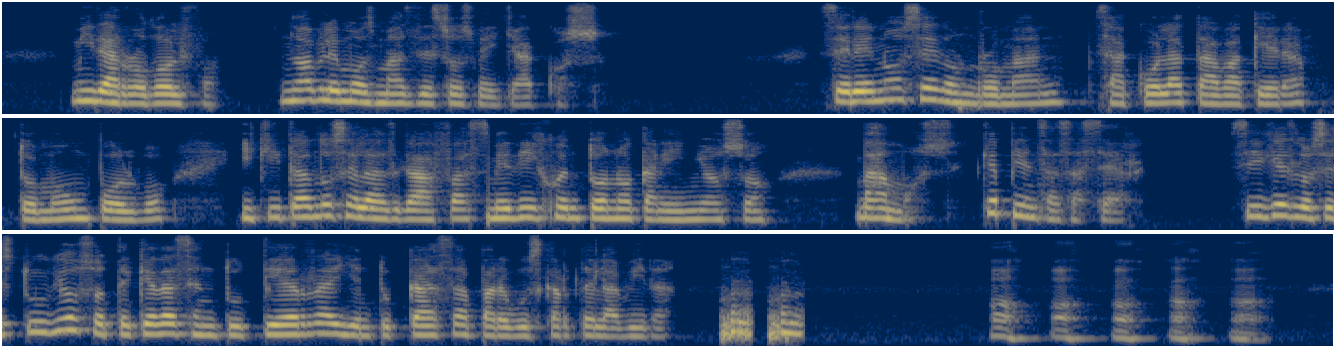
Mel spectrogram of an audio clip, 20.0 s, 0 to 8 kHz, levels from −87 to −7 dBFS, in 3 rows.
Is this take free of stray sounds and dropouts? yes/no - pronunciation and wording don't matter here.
no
